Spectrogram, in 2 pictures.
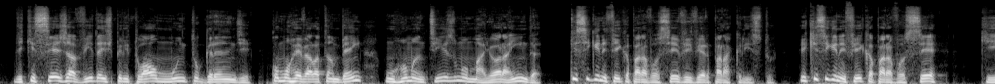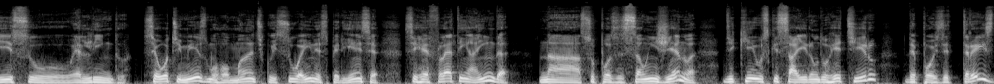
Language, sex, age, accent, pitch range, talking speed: Portuguese, male, 60-79, Brazilian, 95-130 Hz, 165 wpm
